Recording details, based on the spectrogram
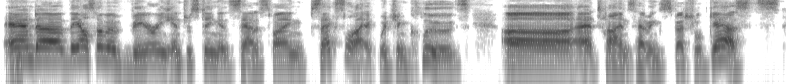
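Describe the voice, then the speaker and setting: A man in his sixties talking casually as an interviewed playwright, telling things in a wordy, halting way. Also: a little high, lively intonation, bright, forceful tone, dry recording.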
